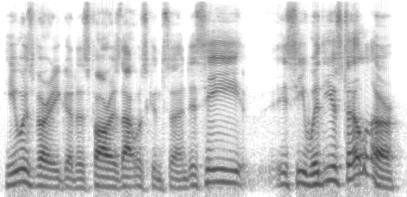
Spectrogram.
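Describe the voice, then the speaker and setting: A man's voice: medium pitch, lively intonation, fairly quick, fairly bright tone. A man chatting casually as a podcast guest, polite and hesitant, often restarting his phrases. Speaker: podcast guest, audio drama performer. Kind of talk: casual chat.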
